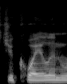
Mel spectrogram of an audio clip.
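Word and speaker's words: Jaquelin: the pronunciation came out it's Jacqueline Roy uh not Jacqueline Roy which a lot of fans were saying early on it's juquilin Roy uh it's the nose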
